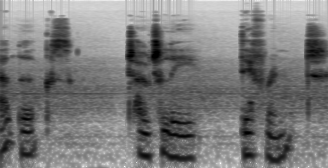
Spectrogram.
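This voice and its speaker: The speaker is whispering and soft-spoken. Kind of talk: ASMR art tutorial voiceover, soft-spoken talk to camera. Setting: voiceover recorded separately over original video. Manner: soft-spoken, whispering.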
